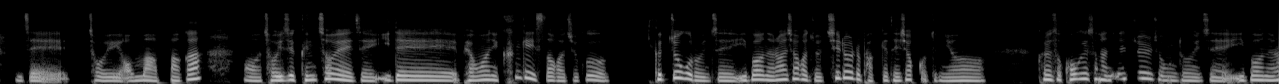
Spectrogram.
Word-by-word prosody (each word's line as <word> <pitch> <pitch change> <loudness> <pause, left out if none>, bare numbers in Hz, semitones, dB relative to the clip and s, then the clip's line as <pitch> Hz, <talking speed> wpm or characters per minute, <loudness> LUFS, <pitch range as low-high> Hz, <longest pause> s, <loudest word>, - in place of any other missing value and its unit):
인제 175 -1 -2 0.2
저희 170 -3 -1
엄마 175 +4 +1
아빠가 185 - +1 0.4
어 170 -3 -1
저희 185 +2 +3
집 210 0 +3
근처에 210 +1 +3
이제 170 -1 -1
이대 195 -5 +3
병원이 195 +2 +2
큰 315 - -8
게 295 -3 +3
있어 185 -5 -2
가지고 170 +2 -2 0.5
그쪽으로 230 - +3
이제 165 0 -1
입원을 205 +3 +2
하셔 225 +4 +2
가지고 185 -7 -2
치료를 290 - +1
받게 180 -1 -6
되셨거든요. 175 -3 -2 0.5
그래서 220 -2 +1
거기서 245 +3 +1
한 205 - +2
1 255 - -5
주일 275 -3 -1
정도 180 -5 -4
이제 165 -1 -3
입원을 195 +1 +1
190 Hz, 330 characters per minute, -25 LUFS, 175-220 Hz, 0.5 s, 저희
